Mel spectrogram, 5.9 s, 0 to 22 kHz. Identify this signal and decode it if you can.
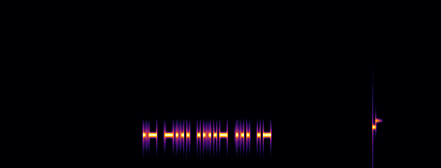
Morse code, heard as a keyed tone, about 33 wpm, 700 Hz. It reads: AB4SA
